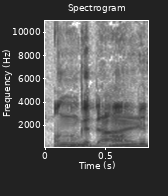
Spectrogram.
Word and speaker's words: Ongidae: How do you say Angidae? I, I, I said ungade. I was just being fancy. Ungadai. – Ungadai. Ungadai. O N G I D A E Ungadai.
